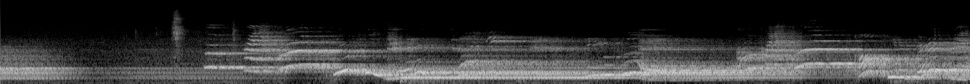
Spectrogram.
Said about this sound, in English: That's a pretty good spring reverb.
